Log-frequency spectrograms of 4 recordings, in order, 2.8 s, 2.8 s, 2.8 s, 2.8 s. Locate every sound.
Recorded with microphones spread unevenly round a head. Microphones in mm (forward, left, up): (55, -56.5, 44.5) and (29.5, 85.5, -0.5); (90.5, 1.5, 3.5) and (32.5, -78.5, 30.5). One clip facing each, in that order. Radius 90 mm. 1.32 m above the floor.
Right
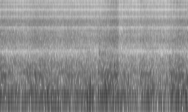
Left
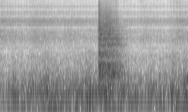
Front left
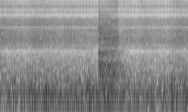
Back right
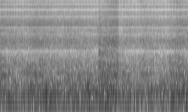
0.0 s a motorcycle: 65° right
1.5 s a gunshot: 110° left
